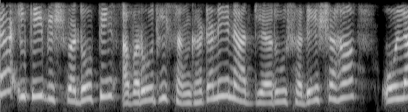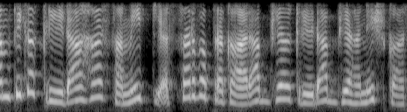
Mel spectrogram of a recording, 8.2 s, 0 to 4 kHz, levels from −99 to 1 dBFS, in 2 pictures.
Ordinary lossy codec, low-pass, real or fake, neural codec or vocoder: none; 3.6 kHz; fake; codec, 16 kHz, 4.8 kbps, FACodec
